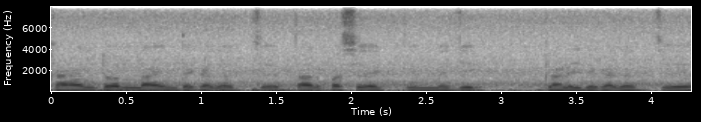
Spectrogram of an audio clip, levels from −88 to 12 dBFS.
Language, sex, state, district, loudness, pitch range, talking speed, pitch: Bengali, male, Assam, Hailakandi, -15 LUFS, 115-125 Hz, 155 wpm, 120 Hz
